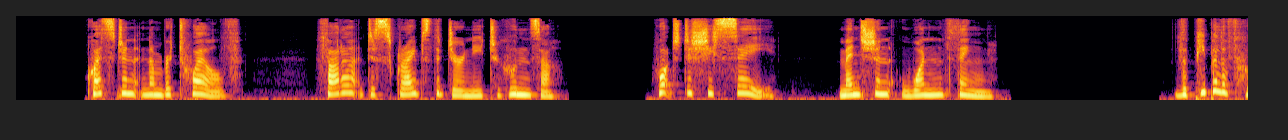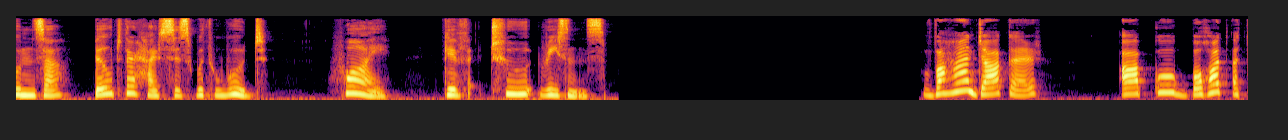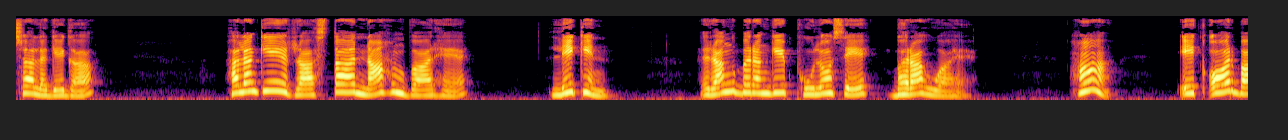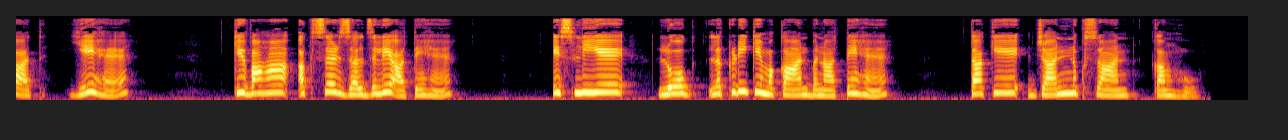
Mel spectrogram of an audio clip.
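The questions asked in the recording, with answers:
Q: What does she say? Mention one thing.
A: The road is uneven but full of colourful flowers

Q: Why? Give two reasons.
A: There are often earthquakes there; wooden houses mean fewer lives are lost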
